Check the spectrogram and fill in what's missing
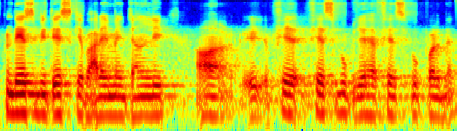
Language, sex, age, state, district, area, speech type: Maithili, male, 18-30, Bihar, Muzaffarpur, rural, spontaneous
